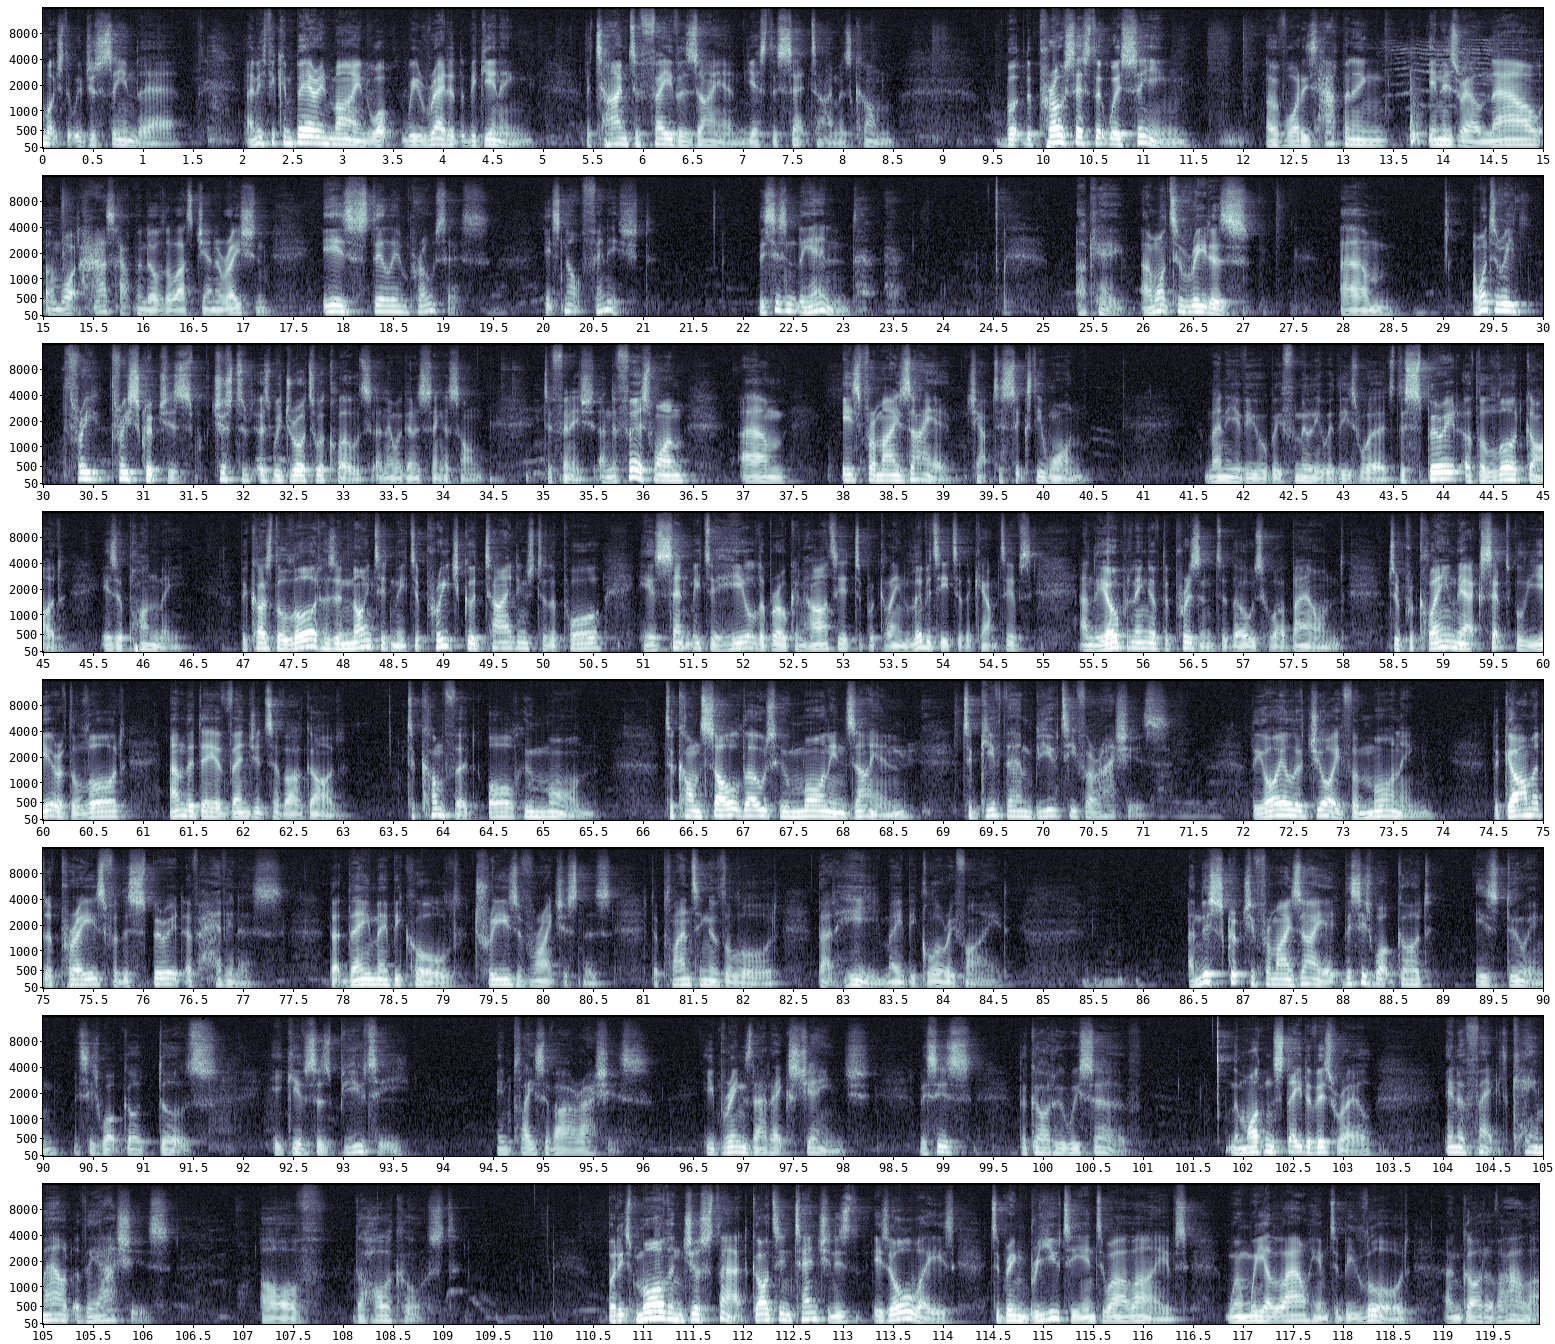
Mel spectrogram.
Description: for our commemoration of Holocaust Memorial Day.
